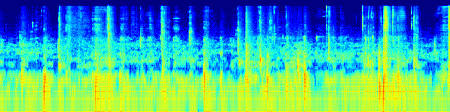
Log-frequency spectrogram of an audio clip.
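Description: Close-miked chewing with the mouth closed: soft wet mouth sounds and irregular small smacks and clicks, one sharper smack near the end. A steady low hum runs underneath.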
